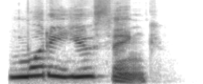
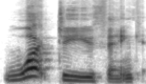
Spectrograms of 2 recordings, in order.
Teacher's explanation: Whenever you're leading meetings and you're leading conversations, I recommend emphasizing you instead of what.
